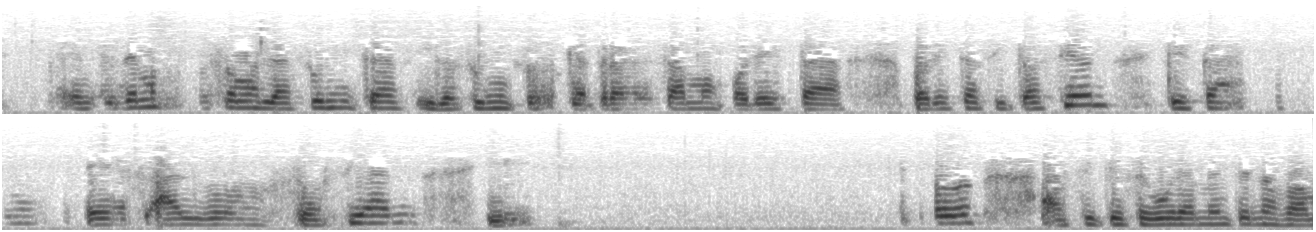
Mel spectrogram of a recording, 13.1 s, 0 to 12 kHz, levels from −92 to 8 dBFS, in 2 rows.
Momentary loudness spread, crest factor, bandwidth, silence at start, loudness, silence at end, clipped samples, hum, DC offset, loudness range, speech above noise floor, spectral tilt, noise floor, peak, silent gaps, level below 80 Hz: 9 LU; 18 dB; 5.6 kHz; 0.25 s; -24 LUFS; 0 s; under 0.1%; none; under 0.1%; 5 LU; 34 dB; -9.5 dB/octave; -56 dBFS; -6 dBFS; none; -60 dBFS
